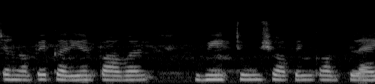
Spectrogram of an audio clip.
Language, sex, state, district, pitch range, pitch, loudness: Hindi, female, Uttar Pradesh, Ghazipur, 205-220 Hz, 210 Hz, -31 LUFS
